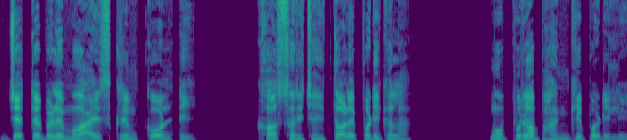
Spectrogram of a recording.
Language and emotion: Odia, sad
